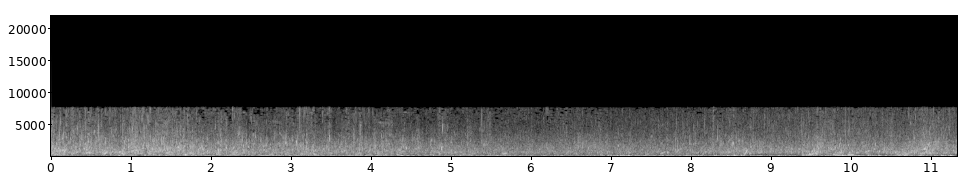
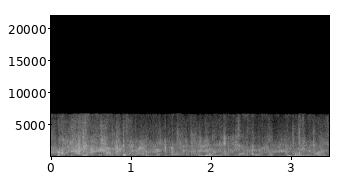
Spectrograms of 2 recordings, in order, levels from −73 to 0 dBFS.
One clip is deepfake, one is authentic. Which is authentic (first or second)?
first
